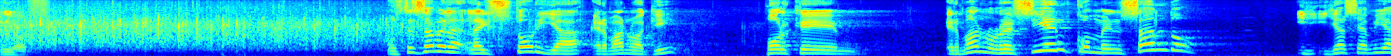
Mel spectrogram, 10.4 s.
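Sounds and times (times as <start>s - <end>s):
speech: 0.0s - 0.5s, 2.9s - 5.2s, 5.8s - 6.5s, 7.1s - 9.0s, 9.7s - 10.4s
clapping applause: 0.0s - 3.4s.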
